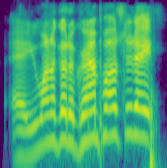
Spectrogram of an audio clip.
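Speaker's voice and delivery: a light mock parent; parent asking. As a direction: ask the kids brightly. Acted family scene about visiting.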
